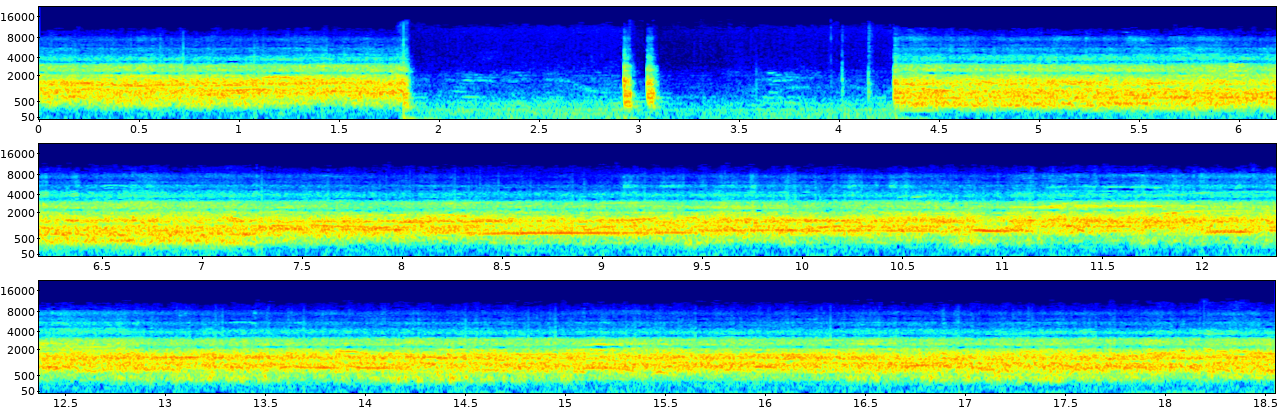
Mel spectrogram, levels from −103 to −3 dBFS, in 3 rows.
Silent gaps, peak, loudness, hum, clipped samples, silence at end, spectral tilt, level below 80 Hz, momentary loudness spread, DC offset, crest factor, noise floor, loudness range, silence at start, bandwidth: none; -14 dBFS; -26 LUFS; none; under 0.1%; 0 s; -2.5 dB/octave; -68 dBFS; 1 LU; under 0.1%; 12 dB; -59 dBFS; 5 LU; 0 s; 10 kHz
